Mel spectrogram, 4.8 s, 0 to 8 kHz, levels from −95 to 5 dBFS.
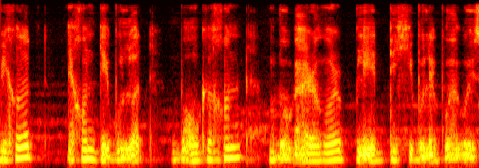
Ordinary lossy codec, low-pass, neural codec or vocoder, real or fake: Opus, 64 kbps; 7.2 kHz; vocoder, 22.05 kHz, 80 mel bands, HiFi-GAN; fake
